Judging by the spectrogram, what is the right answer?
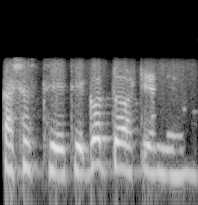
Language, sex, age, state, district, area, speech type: Kashmiri, male, 30-45, Jammu and Kashmir, Pulwama, rural, conversation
